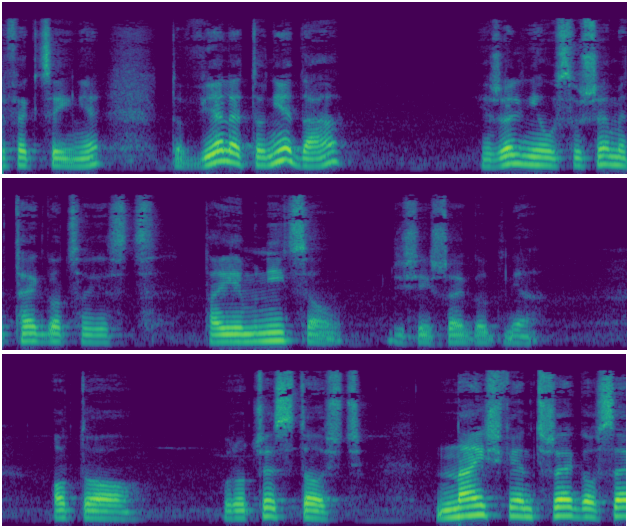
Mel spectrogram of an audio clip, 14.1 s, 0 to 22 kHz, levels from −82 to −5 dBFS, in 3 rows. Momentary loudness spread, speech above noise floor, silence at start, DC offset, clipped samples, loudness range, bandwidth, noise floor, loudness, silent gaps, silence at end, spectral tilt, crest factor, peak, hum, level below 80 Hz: 17 LU; 38 dB; 0 s; under 0.1%; under 0.1%; 7 LU; 15.5 kHz; -64 dBFS; -26 LUFS; none; 0 s; -4.5 dB/octave; 20 dB; -8 dBFS; none; -74 dBFS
